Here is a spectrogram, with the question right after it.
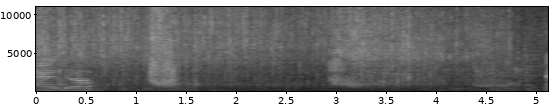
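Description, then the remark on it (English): Water pours into a cooking pot for cooking soaked beans to make rajma, a steady splashing rush that swells in two louder gushes before settling, with a brief voice-like tone at the very start. “Okay, so this is going to have a lot of water, but we just want to cook.”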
